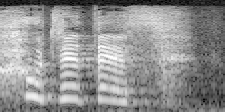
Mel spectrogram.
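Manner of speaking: gasping in shock. After warning not to let Autumn into the viewing room, gasping in shock.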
